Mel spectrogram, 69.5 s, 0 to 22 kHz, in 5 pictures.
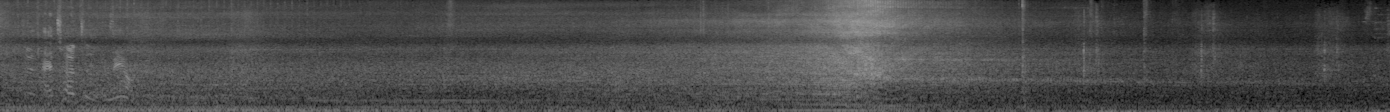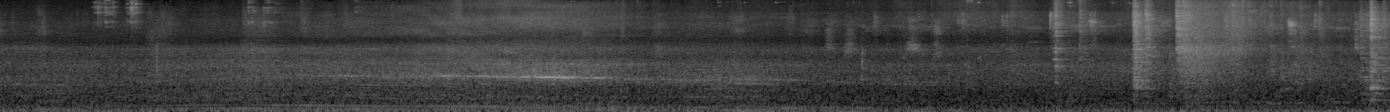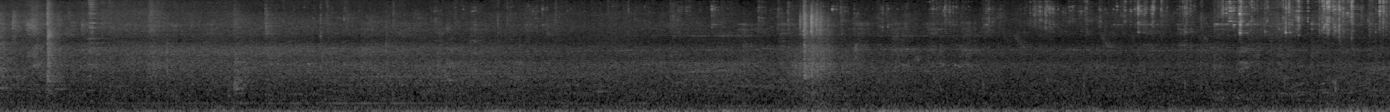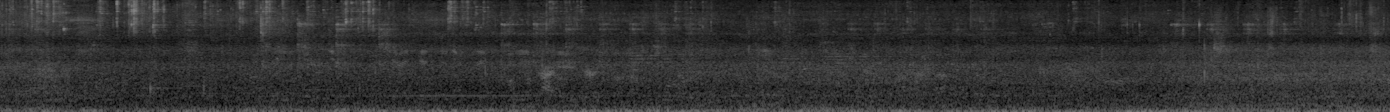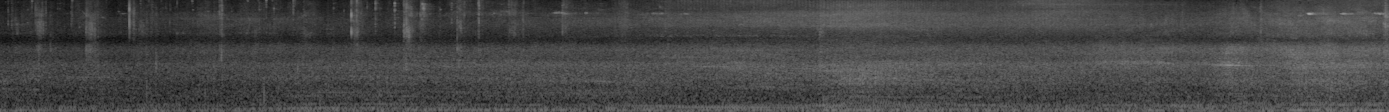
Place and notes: Siping St., Taipei City - soundwalk
Walking on the street, Traffic Sound, Through different shops and homes, Walking in the direction of the East
Please turn up the volume
Binaural recordings, Zoom H4n+ Soundman OKM II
